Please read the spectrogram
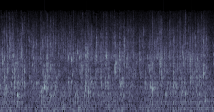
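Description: Water running steadily from a kitchen faucet over hands and into a sink while a sponge-tipped makeup applicator is squeezed and rinsed of soap under the stream.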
